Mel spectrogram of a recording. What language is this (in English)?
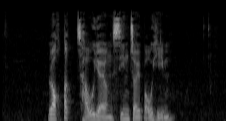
Cantonese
